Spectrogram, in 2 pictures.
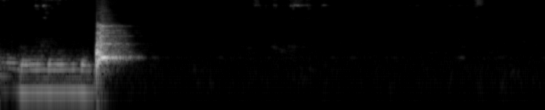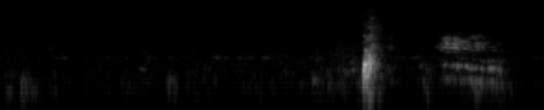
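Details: Blenheim Cavalier King Charles Spaniel puppies, a litter of five born at New Year to Paris and Spike, in an indoor puppy pen: a brief whine leads into one sharp bark, then a second short bark and faint whimpers after silence.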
